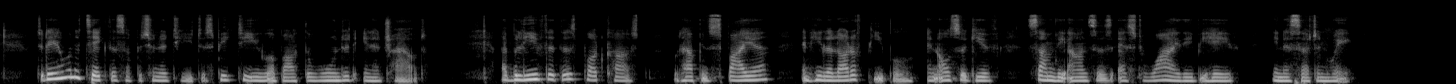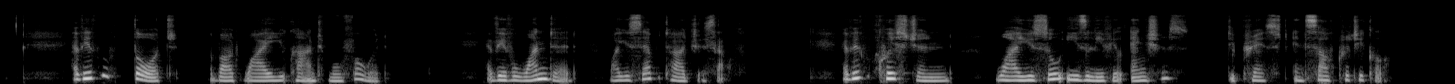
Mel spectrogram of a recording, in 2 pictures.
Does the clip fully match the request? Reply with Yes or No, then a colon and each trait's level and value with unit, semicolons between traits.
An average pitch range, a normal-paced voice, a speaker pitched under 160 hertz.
No: average, 4.0 semitones; average, 160 wpm; medium, 185 Hz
